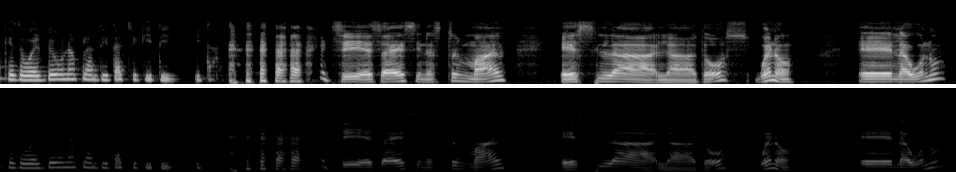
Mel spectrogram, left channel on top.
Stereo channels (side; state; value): right; quieter; 34.7 dB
